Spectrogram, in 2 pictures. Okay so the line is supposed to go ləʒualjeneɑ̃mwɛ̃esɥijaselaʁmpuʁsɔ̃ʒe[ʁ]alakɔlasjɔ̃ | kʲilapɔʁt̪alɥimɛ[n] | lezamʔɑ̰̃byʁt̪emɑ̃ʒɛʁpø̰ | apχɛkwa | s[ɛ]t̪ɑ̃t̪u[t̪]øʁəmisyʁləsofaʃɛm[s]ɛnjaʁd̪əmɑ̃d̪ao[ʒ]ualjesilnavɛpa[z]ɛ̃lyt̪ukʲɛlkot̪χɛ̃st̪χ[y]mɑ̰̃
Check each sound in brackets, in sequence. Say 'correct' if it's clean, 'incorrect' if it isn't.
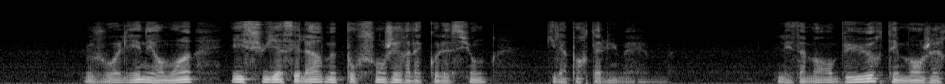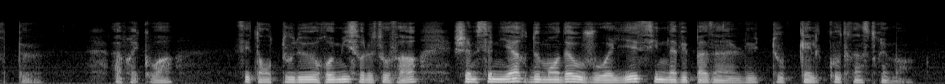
correct, incorrect: m, incorrect: e, incorrect: d̪, correct, correct, correct, correct

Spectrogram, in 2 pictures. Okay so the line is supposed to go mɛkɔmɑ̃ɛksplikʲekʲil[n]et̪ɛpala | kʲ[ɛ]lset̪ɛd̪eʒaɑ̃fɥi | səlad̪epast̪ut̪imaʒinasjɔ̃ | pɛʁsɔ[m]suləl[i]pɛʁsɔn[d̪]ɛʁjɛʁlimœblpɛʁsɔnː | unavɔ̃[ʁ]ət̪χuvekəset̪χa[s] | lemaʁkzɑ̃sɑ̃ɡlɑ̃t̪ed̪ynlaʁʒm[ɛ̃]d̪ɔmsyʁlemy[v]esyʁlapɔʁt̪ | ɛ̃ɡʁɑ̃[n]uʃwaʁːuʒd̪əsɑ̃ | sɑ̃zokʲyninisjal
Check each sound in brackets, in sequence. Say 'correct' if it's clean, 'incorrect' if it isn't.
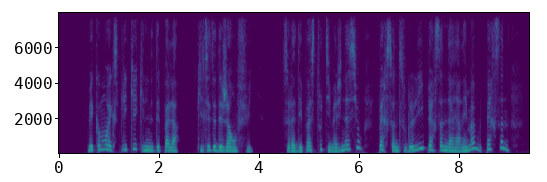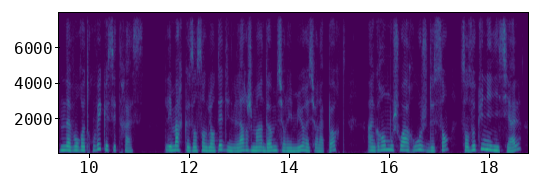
correct, incorrect: i, incorrect: n, correct, correct, correct, correct, correct, incorrect: ʁ, incorrect: m

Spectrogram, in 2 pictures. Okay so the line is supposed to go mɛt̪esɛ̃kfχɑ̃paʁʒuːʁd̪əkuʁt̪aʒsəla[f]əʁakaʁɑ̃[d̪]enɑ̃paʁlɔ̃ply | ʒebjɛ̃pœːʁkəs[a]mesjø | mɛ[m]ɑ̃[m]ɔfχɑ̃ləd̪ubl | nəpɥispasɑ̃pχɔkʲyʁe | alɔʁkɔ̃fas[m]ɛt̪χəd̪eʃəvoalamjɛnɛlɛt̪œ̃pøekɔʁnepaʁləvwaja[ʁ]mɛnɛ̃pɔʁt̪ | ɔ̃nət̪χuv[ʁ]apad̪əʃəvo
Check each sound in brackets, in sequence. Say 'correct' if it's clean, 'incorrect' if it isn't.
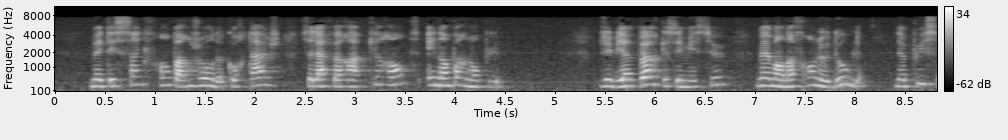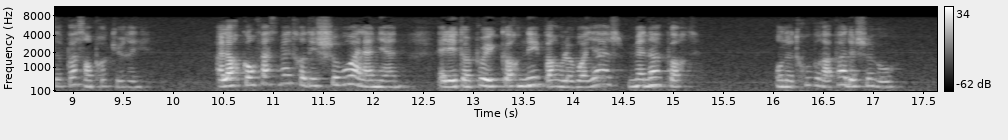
correct, incorrect: t̪, incorrect: e, correct, incorrect: n, correct, incorrect: ʒ, correct

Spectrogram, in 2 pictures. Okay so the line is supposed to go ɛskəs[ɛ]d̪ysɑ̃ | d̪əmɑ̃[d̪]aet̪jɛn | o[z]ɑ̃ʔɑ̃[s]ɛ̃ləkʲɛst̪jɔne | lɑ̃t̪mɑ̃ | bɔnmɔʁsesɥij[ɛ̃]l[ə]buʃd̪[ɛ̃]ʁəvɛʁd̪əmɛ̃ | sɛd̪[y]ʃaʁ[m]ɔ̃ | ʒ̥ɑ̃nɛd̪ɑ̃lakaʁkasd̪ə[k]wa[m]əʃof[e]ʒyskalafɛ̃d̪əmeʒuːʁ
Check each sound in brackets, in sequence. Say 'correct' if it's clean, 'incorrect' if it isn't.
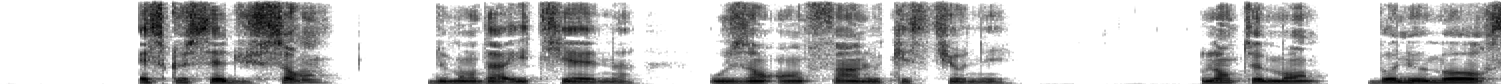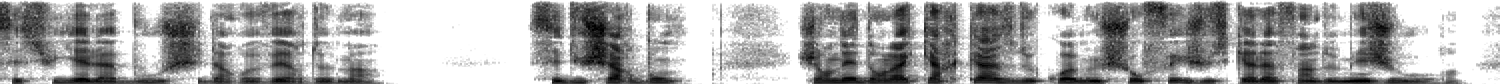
correct, correct, correct, incorrect: f, incorrect: ɛ, incorrect: a, correct, correct, incorrect: b, correct, correct, correct

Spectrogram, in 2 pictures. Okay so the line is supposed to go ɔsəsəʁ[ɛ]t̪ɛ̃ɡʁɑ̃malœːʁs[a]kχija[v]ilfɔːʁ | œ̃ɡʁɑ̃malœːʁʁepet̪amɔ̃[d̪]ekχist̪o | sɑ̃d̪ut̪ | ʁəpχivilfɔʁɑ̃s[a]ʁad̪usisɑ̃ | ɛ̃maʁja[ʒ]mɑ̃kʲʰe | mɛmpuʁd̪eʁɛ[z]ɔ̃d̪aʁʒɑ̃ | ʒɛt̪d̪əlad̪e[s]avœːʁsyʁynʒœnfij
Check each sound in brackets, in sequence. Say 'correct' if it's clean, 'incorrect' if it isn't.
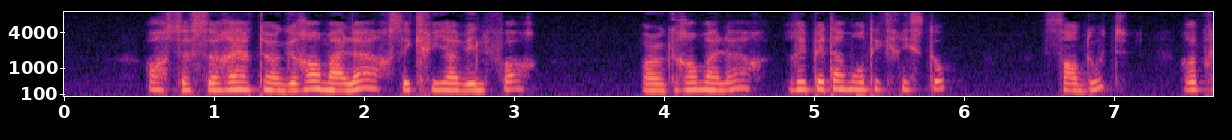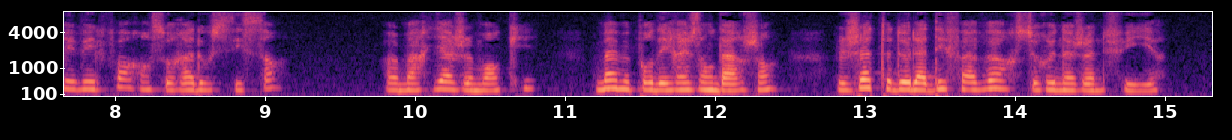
correct, incorrect: e, correct, incorrect: t̪, incorrect: ə, correct, correct, incorrect: f

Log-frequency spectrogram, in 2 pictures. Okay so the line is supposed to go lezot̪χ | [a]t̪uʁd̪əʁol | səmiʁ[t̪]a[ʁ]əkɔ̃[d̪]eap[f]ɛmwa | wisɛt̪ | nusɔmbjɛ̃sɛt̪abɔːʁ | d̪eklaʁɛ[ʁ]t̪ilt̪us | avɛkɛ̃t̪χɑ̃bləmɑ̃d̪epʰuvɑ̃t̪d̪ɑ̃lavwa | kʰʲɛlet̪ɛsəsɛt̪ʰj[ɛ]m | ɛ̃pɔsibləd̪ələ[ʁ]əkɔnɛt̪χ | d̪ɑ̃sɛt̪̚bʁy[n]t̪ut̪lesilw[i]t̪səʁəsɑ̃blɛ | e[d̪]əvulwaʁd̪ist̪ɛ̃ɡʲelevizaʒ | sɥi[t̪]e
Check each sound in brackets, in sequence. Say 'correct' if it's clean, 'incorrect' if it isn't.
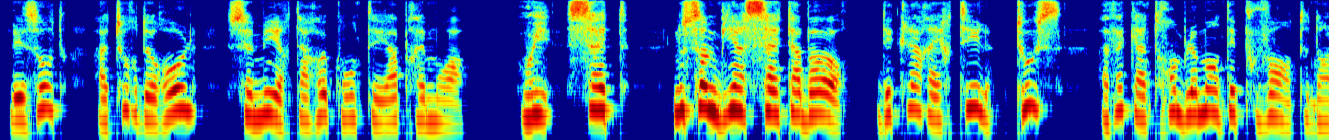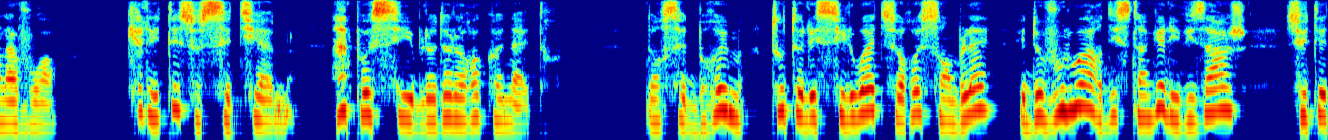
correct, correct, correct, incorrect: t̪, incorrect: χ, correct, correct, correct, incorrect: m, incorrect: ɛ, correct, correct

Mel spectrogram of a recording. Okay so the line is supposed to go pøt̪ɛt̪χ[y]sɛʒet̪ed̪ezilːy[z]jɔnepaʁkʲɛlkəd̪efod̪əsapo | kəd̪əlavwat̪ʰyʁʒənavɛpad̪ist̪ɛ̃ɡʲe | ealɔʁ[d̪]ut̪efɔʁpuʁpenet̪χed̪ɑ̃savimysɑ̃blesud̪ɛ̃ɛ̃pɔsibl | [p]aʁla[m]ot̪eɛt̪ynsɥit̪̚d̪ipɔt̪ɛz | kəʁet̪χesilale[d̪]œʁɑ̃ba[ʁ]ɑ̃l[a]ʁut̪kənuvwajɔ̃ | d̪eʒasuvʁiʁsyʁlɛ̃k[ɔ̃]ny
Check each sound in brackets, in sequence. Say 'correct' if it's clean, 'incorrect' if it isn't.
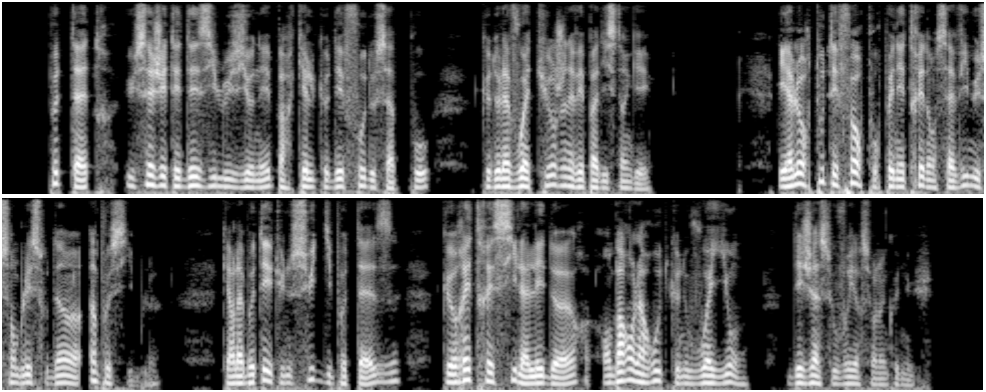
correct, correct, incorrect: t̪, incorrect: k, incorrect: b, correct, correct, correct, incorrect: ɔ

